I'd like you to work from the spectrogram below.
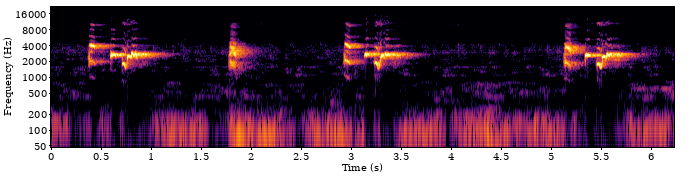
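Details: Sooty-headed bulbul singing loudly and actively to challenge rival birds: short bubbly, liquid phrases falling into a slurred whistle, four bursts about every one and a half to two seconds, quiet room otherwise.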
